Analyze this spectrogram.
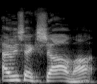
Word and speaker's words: Abhishek Sharma: I don't know why I keep saying his name wrong. Abhishek Sharma, of course.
